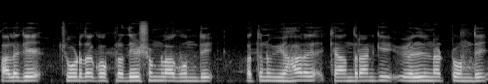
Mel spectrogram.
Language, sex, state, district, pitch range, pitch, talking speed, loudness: Telugu, male, Andhra Pradesh, Manyam, 170-180 Hz, 175 Hz, 120 wpm, -17 LUFS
